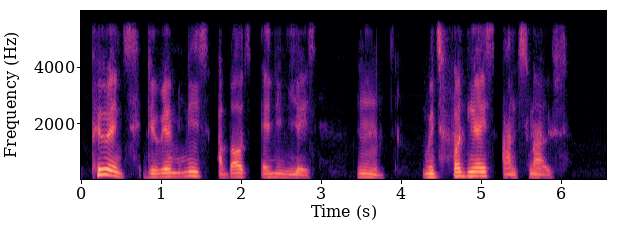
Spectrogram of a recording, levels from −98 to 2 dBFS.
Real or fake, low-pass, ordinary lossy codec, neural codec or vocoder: fake; 5.4 kHz; none; codec, 24 kHz, 3 kbps, HILCodec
